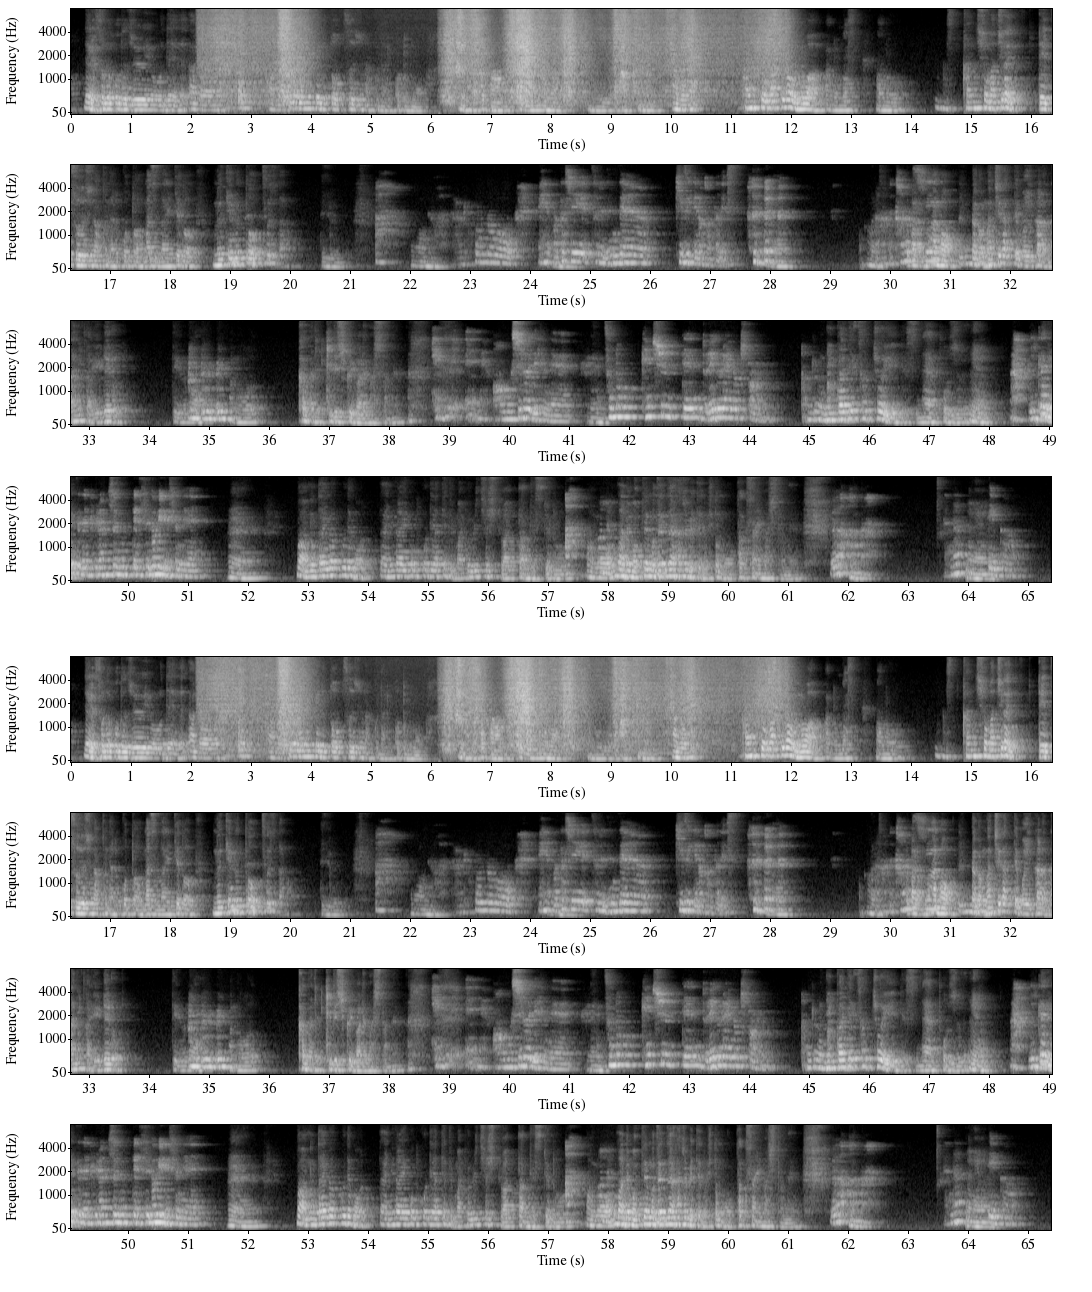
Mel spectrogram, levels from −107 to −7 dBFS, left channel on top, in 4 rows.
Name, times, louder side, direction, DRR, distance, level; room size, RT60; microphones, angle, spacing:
voice 1, 0.2-2.5 2.8-2.9 3.2-6.0 6.5-8.3 8.6-9.8 10.0-10.4 11.2-13.0 13.4-13.8 14.4-15.7 16.1-18.4 18.7-19.8 20.5-20.8 22.0-22.5 24.3-24.7 27.9-28.3 29.6-29.8 30.3-31.0 31.4-33.5 34.4-34.9 35.3-35.8 36.5-38.6 38.9-39.1 41.3-41.6 45.0-48.0 48.8-49.1 51.7-52.2 52.8-57.3 57.6-61.6 62.0-62.2 64.0-64.4, right 1 dB, 90° right, 0 dB, 0.8 m, -32 dB
sound 1, 2.1-4.0 6.1-11.9, right 1 dB, 35° right, 1.1 m, -27 dB
voice 2, 9.5-10.0 11.1-11.2 19.0-19.7 21.4-21.7 22.1-25.9 26.4-27.4 27.6-28.2 29.7-31.8 34.6-35.4 38.7-41.0 41.6-44.4 44.9-45.0 45.5-45.7 48.3-51.2 57.3-57.5 57.8-59.0 61.7-62.4 63.6-64.0 64.3-64.8, equal, 5° left, -5 dB, 1.1 m, -34 dB
3.0 x 2.4 x 3.6 m, 0.78 s
head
